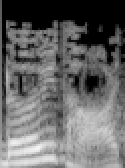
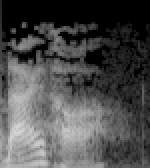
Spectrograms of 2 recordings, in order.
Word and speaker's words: đới: Thiện tai giải thoát phục, vô thượng phước điền y, ngã kim đảnh đới thọ, chứ không đọc là đái thọ. Mặc dù cái chữ gốc nó là vậy, nhưng khi chúng ta đọc qua tiếng âm Hán Việt của mình thì chúng ta đọc là đới.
